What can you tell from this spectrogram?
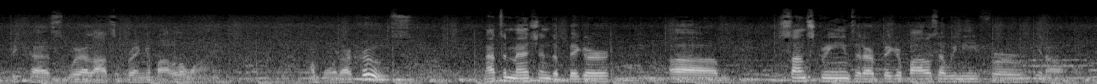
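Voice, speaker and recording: Loud music plays in the background as a man speaks at a moderate pace. The sound itself is dry, with no echo. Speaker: travel vlogger. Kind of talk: casual vlog chat. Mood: mildly annoyed, recounting. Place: station. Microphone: phone near.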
